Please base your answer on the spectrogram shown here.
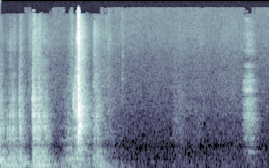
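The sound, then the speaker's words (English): A door swings on a dry hinge that needs oil, giving a rough creaking scrape for about a second that fades out, then a faint brief knock. “You've all got a disgusting door. Can Cosmo not afford to oil your poor door?”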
